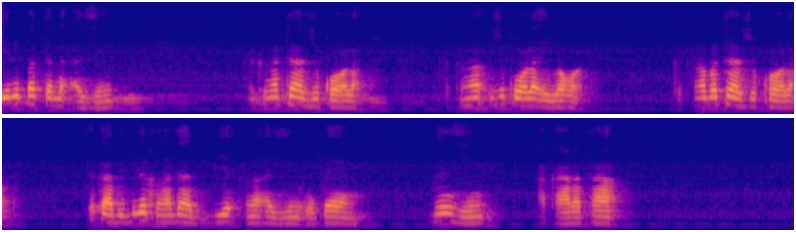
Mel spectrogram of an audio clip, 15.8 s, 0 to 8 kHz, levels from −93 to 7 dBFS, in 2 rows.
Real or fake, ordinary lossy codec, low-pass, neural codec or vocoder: real; AAC, 32 kbps; 7.2 kHz; none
